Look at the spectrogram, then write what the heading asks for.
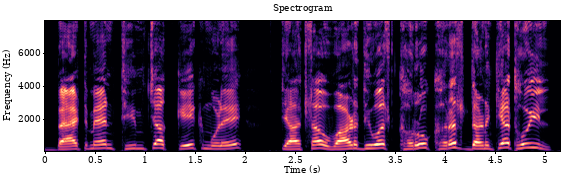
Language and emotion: Marathi, surprised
